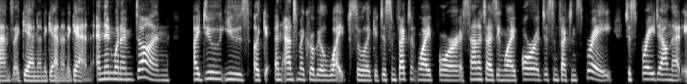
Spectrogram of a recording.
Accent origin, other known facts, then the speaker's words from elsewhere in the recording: Ireland; moved away; I'm originally from Ireland. You can sometimes hear the accent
